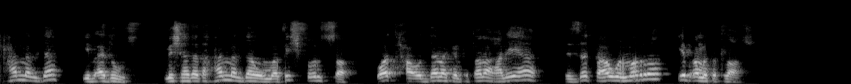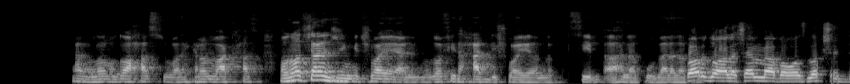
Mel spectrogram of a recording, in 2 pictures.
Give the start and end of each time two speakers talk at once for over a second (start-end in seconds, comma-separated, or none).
none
